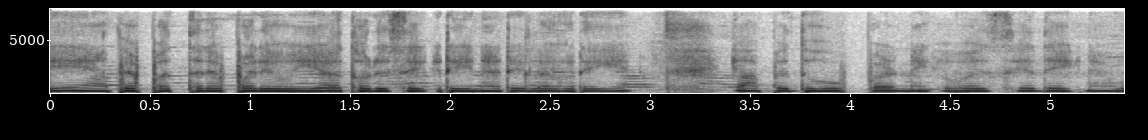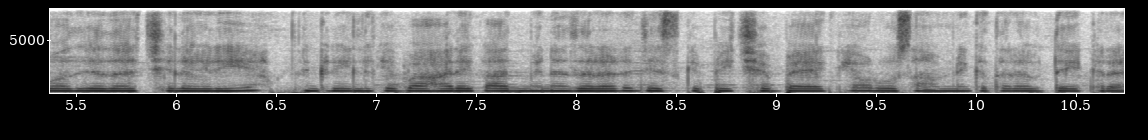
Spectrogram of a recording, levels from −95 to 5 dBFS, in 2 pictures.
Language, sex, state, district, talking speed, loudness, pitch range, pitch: Hindi, female, Chhattisgarh, Bastar, 275 wpm, -15 LUFS, 225-230 Hz, 225 Hz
